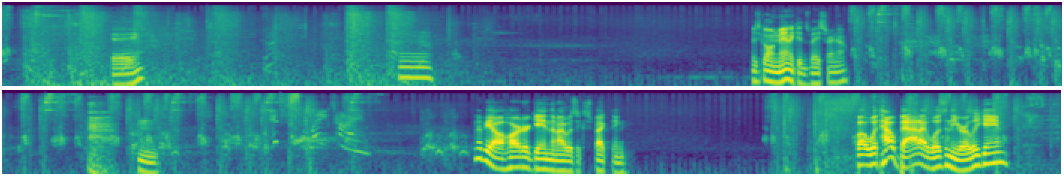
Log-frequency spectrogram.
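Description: Magic spells burst and strike with sharp blasts.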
